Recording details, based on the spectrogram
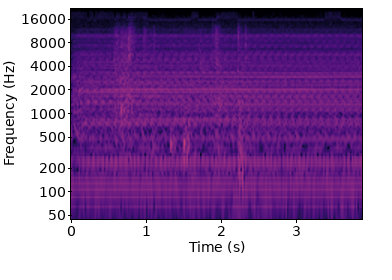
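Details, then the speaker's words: Rotel RCC-940AX 5-disc CD changer that won't play, on the bench: a steady buzzing whir with light clicks and no disc action as the motor runs on; a broken or slipping belt is suspected, not confirmed. "that doesn't sound good let's crack it open and see what's going on under the hood"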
